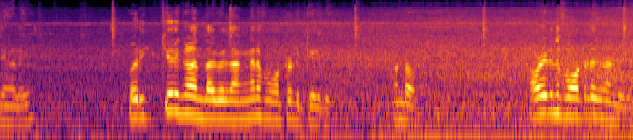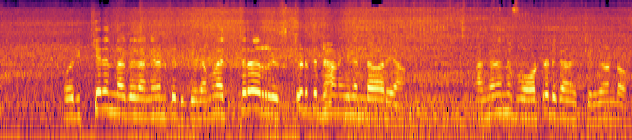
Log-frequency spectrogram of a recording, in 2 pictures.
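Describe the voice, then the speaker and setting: A travel vlogger with a Kerala accent chatting casually to viewers in Malayalam mixed with frequent English words. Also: medium pitch. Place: outdoors on roadsides during a bike trip. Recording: loud outdoor traffic and vehicle noise.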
